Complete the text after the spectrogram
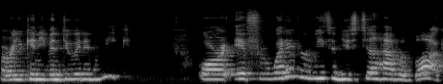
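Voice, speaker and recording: High-pitched woman's voice at a fairly quick pace, with ordinary pitch variation. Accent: French. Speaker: coach for higher education administrators. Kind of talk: Q&A video answering participant questions. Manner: animated.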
